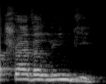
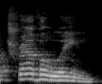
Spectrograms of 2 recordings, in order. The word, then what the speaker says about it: traveling: importante você lembrar que quando nós tivermos esse ing no final de uma palavra a gente não vai pronunciar o g tá por isso que a gente não fala traveling ok a gente fala traveling e para no n traveling Ok traveling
